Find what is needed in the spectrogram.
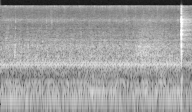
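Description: A pan of egg gravy at a rolling boil on the stove, under a steady low hum.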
